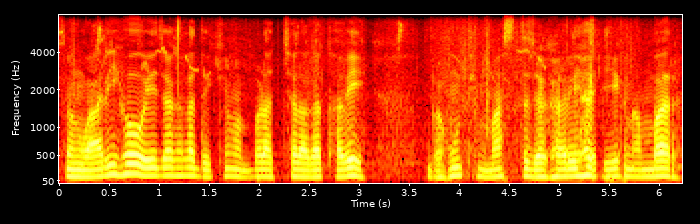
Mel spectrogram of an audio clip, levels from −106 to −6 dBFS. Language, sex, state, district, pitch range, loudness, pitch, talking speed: Chhattisgarhi, male, Chhattisgarh, Sarguja, 120-140 Hz, -19 LUFS, 130 Hz, 175 wpm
